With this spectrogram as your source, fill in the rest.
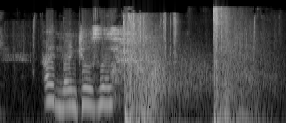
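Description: Gunshots bang sharply a few times.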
